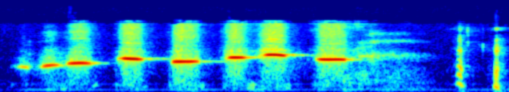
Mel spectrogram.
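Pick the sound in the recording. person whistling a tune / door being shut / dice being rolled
person whistling a tune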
